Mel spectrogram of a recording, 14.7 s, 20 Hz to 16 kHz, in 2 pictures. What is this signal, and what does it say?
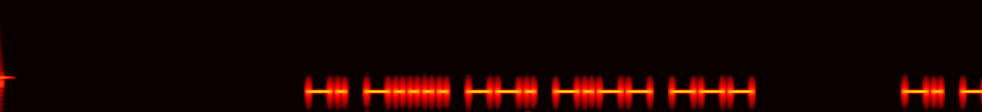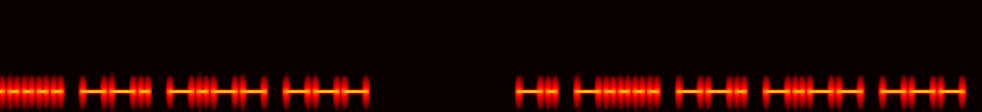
Morse code, heard as a keyed tone, about 22 wpm, 700 Hz. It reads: N6GYO N6GYO N6GYO
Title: USA Call Signs - 5 Characters - Repeated 3x - 22wpm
